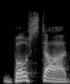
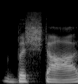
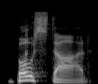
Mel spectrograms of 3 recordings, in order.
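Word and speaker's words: Båstad: It is not Bastad, if anybody pronounces it like that. It's that is Gstaad. Well, Switzerland. Exactly. But a lot of people say, oh, it's Gstaad and Bastad. And it's like, no, it's actually Bostad, which is not how I wouldn't think it is pronounced that way. But it actually is.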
